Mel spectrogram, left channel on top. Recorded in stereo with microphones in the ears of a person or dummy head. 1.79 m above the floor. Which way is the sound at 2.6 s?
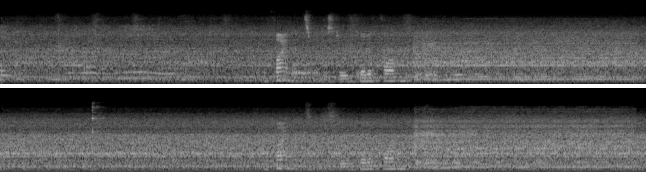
35° left (ahead or behind).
